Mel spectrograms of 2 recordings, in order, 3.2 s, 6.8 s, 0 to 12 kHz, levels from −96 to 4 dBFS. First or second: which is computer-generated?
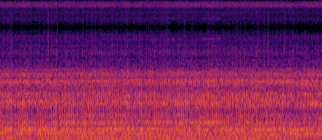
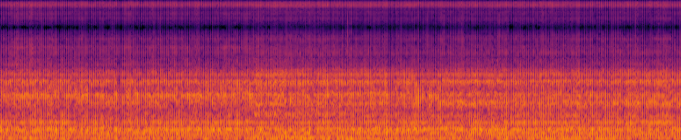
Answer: second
